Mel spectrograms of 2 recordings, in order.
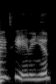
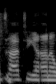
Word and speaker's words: Titania: Titania. Thank you for pronouncing it correct. Well, listen, I know cuz you let me butcher this. Oh my goodness. They call me Tatiana.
